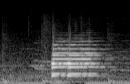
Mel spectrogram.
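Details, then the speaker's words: Newly installed waterproof Denso trumpet horn on a car, mounted behind the front grille and plug-and-play onto the old relay and harness, heard from inside the car: one clean half-second blast, a strong, steady, clear tone, a healthy horn. "Nah, itu kayak gitu ya suaranya ya."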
